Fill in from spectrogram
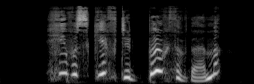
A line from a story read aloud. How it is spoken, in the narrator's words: Shay gasped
